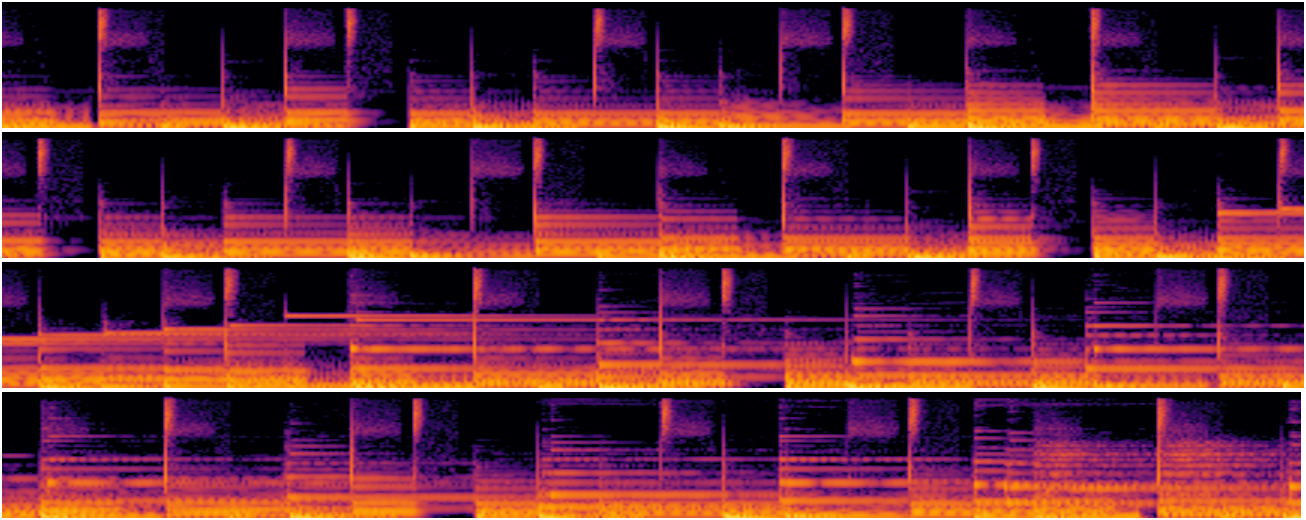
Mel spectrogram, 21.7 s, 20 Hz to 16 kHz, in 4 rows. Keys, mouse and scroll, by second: 0.6 KP_0, 0.6 Return, 1.9 s, 3.5 g, 6.4 KP_7, 7.5 r, 8.7 g, 9.8 r, 10.6 g, 12.6 s, 14.5 KP_0, 17.1 g, 19.2 x, 20.8 KP_7.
